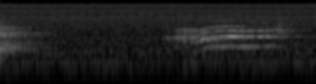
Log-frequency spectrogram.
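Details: Talkative pet cat meowing once indoors, a single drawn-out mew with a slight upward bend then level tone, over quiet room hum.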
